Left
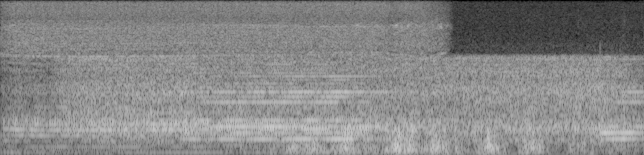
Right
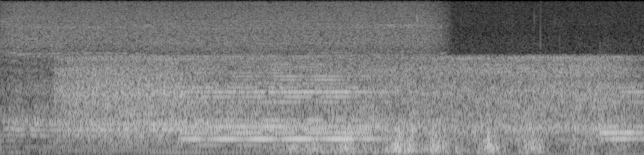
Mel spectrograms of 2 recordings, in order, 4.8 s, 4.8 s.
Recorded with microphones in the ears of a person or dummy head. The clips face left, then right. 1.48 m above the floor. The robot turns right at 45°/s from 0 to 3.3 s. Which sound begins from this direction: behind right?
A buzzer, at 0.4 s.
